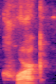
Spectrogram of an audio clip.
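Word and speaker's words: Kwirk: And then uh game three is um if I pronounced right, Quirk K W I R K on the Game Boy.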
